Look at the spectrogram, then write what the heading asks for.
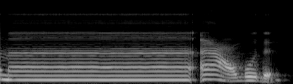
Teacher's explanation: दाल पर हम कलकला कर रहे हैं, एंड वाला हर्फ है, क्योंकि उसके ऊपर हम साकिन लगा रहे हैं, क्योंकि आयत का अख्ताम हो रहा है, वक्फ का रूल अप्लाई करेंगे, और चूँकि दाल हरूफ कलकला में से है, जब भी इसके ऊपर जज़म होगी हम कलकला करेंगे, ठीक है।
